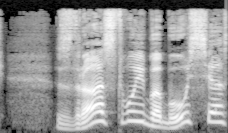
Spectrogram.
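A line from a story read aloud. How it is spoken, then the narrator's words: Loud, cheerful. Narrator (Russian): сказал я громким, бодрым голосом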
